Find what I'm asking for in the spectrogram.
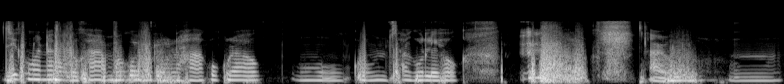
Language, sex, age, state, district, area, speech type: Assamese, female, 45-60, Assam, Dibrugarh, rural, spontaneous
